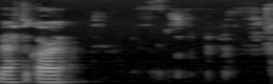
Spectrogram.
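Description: A woman chews and smacks food close up.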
